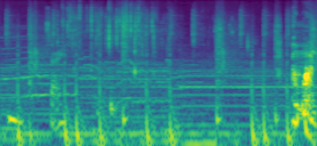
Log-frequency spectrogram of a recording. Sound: frog leg crunching

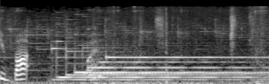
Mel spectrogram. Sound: chime noise

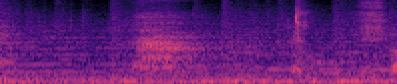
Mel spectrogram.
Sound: sighs heavily

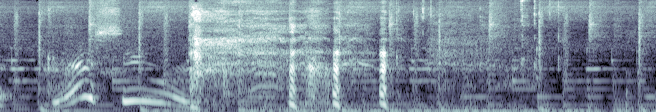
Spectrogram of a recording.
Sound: laughs

